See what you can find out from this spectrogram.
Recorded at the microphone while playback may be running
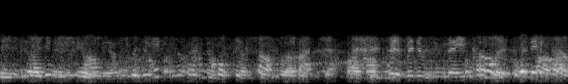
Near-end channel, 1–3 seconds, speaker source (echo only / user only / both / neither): both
